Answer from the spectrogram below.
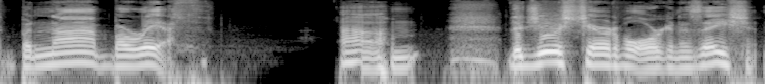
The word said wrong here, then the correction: B'nai B'rith: The pronunciation, as I heard it on New York airwaves growing up, was B'nai B'rith. B'nai B'rith.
